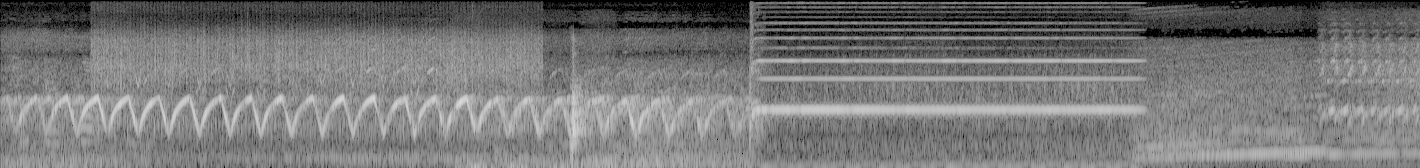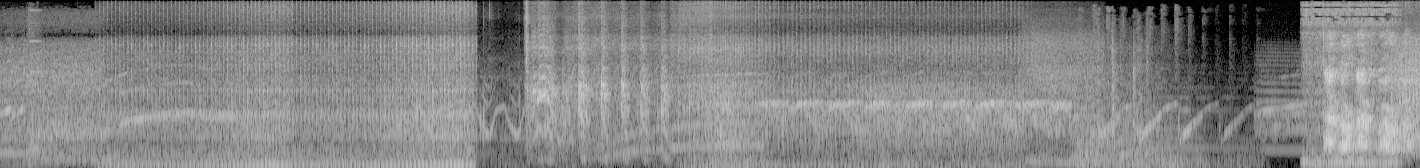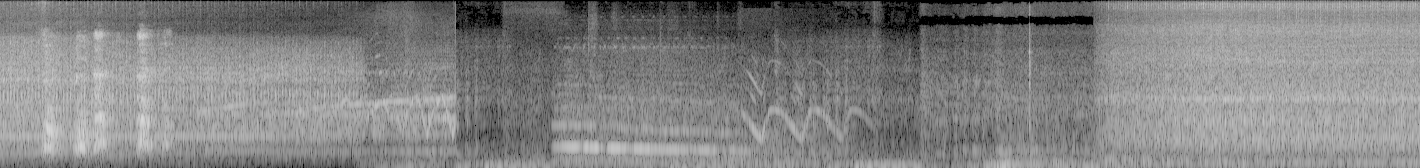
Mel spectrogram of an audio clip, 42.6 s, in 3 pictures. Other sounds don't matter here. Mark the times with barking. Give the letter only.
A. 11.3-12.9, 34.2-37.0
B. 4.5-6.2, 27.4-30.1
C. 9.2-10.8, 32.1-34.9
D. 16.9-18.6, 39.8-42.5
B.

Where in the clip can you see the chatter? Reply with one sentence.
You can't hear the chatter here.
